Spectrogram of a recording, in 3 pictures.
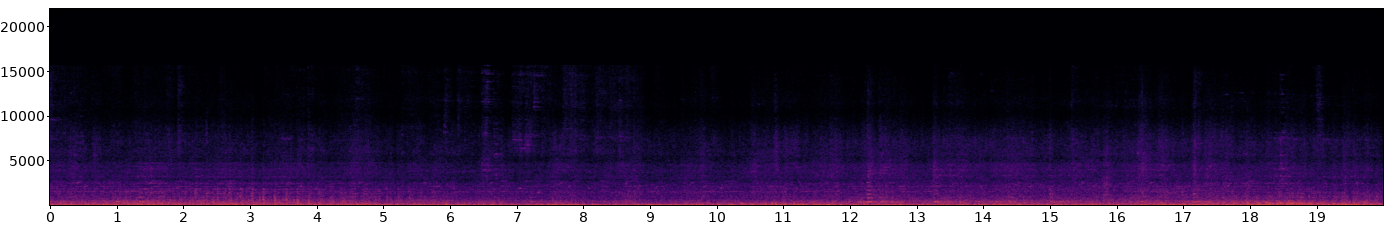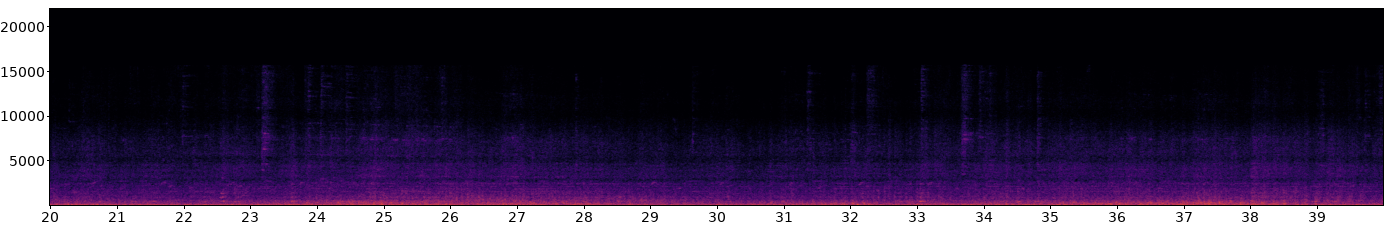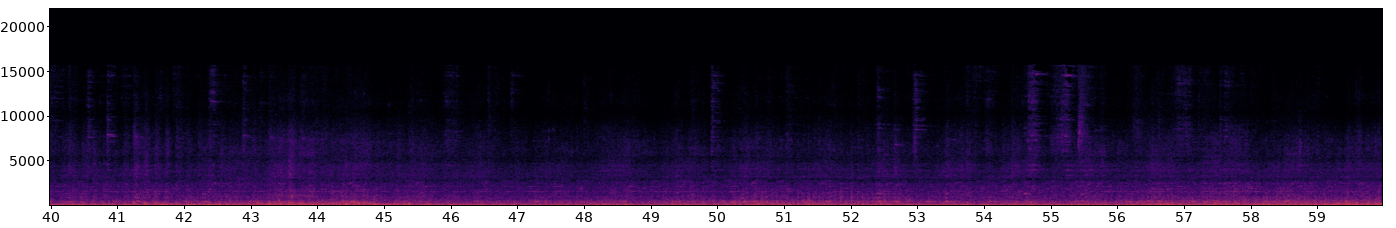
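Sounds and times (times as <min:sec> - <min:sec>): wheels clicking over rail joints: 0:00.0 - 0:09.0
train wheels rumbling on rail: 0:00.0 - 0:59.9.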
